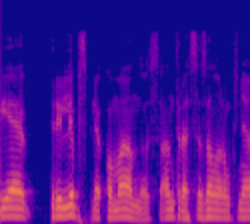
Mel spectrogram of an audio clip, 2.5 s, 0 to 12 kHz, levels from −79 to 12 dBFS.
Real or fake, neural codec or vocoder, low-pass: real; none; 7.2 kHz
